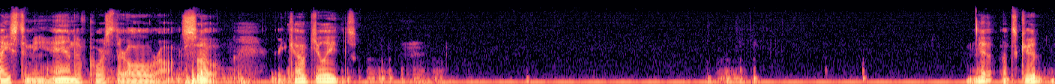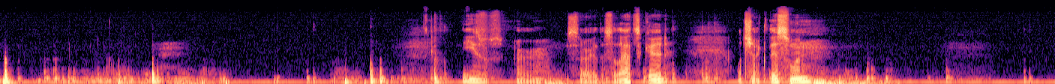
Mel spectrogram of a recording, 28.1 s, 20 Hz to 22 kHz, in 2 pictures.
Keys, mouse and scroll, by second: 1.0 a, 2.7 t, 3.9-6.5 drag, 4.4 a, 5.8-7.2 middle drag, 7.2-9.0 drag, 10.0-12.1 middle drag, 13.9 middle click, 14.8-16.8 scroll down 1, 17.9-20.0 drag, 20.0-21.8 right drag, 22.0-24.2 drag, 23.7-25.6 right drag, 25.6-28.1 middle drag, 27.9-28.1 drag.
